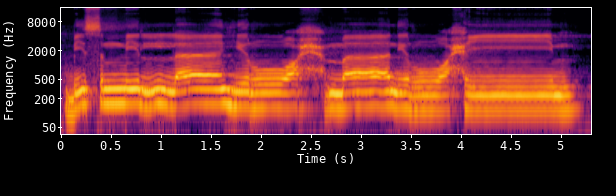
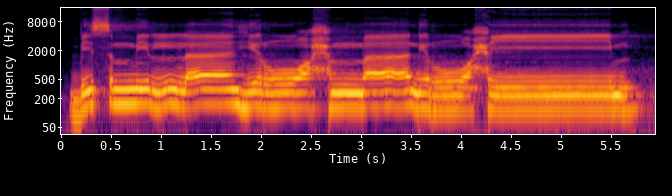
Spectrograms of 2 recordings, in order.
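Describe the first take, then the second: The two takes are said the same way.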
